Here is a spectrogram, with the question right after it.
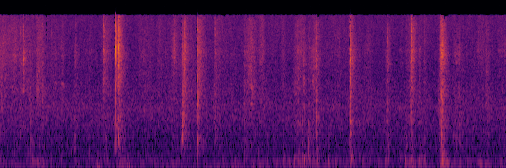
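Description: A small cardboard box of disposable gloves, opened at the top with the gloves visible inside, is held and tapped with fingertips and nails on its sides and front. Soft, irregular taps and light scratchy clicks sound against a quiet low hum, each tap short and dry with almost no ring.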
